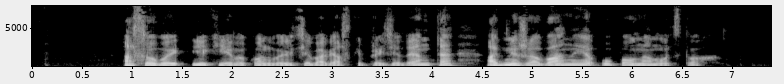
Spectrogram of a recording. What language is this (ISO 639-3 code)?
bel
